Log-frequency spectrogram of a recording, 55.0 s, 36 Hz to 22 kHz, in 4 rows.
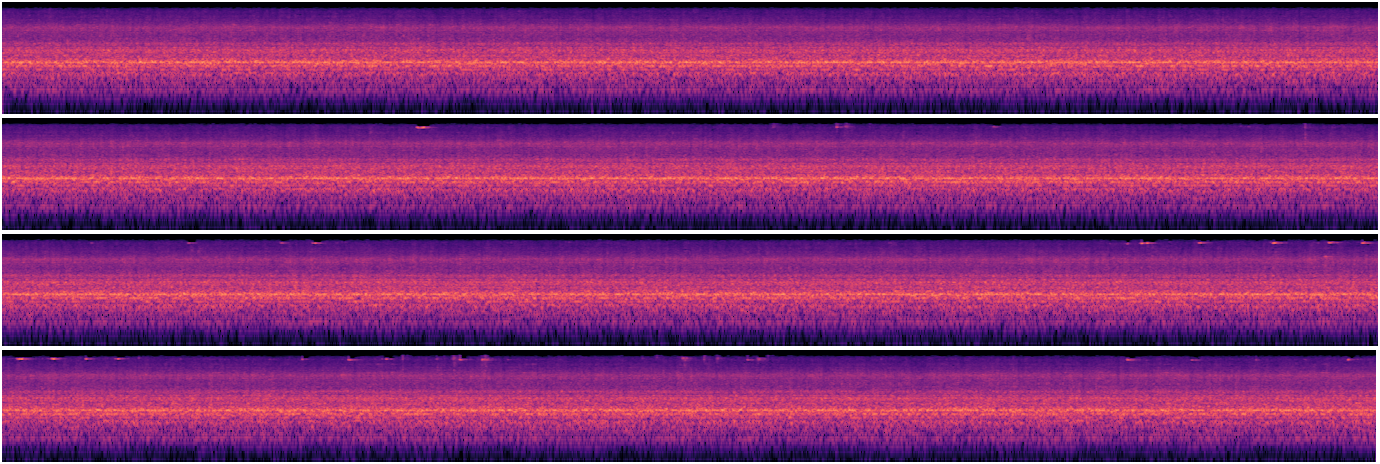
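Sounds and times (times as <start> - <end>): milling machine spindle whine: 0.0 - 55.0
drill bit cutting metal: 38.6 - 46.7, 47.5 - 49.3.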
